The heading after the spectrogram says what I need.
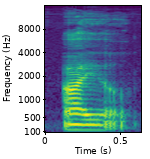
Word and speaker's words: isle: Island and we have Isle again notice that I did not pronounce the s in any of these again I Bourgeois deep breathe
